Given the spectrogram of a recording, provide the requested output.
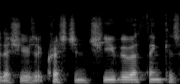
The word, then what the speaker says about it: Chivu: The name of the Inter Milan manager this year is it Christian Chivu I think is how it's pronounced.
